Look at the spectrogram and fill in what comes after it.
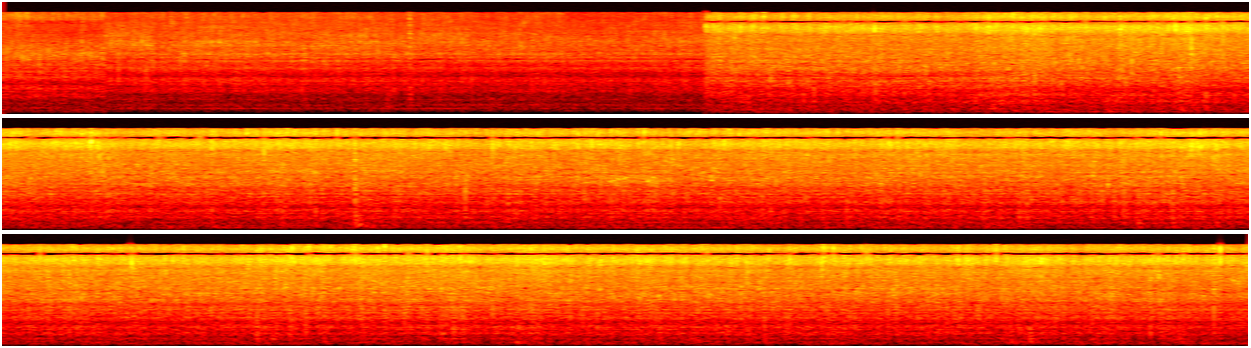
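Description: Chicken livers sizzling in hot oil in a frying pan, a steady frying hiss. About five seconds in it jumps abruptly louder and stays that way.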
